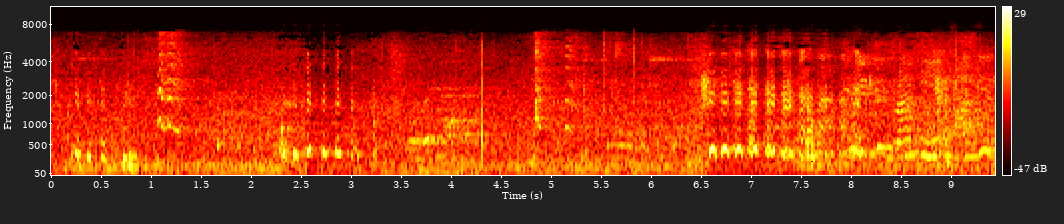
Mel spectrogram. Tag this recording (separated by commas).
Speech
